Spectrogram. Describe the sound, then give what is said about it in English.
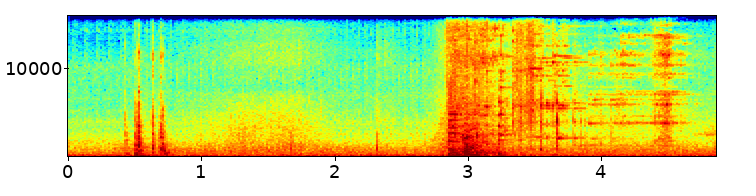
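Two hard metallic strikes smash a lock on the gate of an airport landing strip, the second louder and followed by a brief rattling, ringing clatter, over a steady low rumble with no voices. “smashed a lock on the landing strip's gate, and we drove right on the runway.”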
